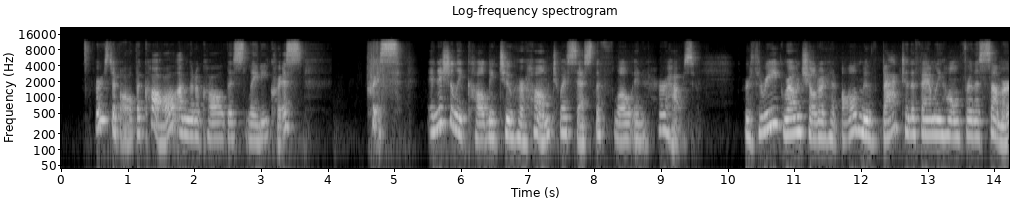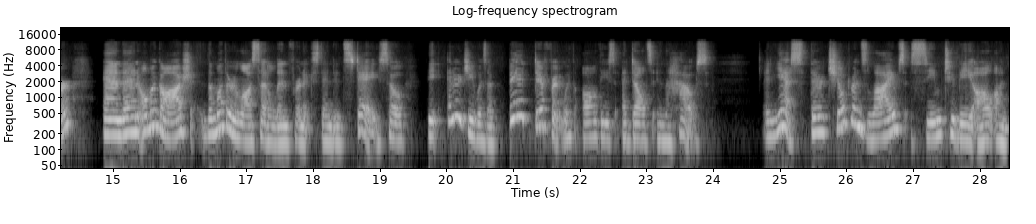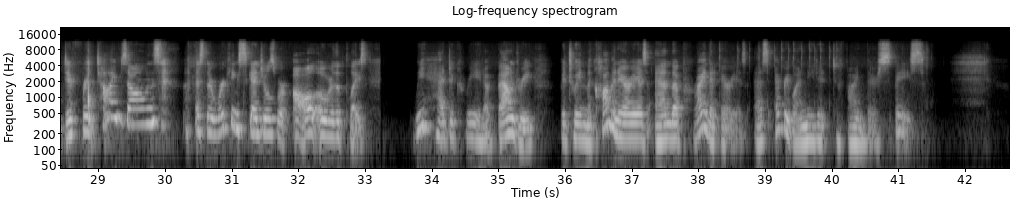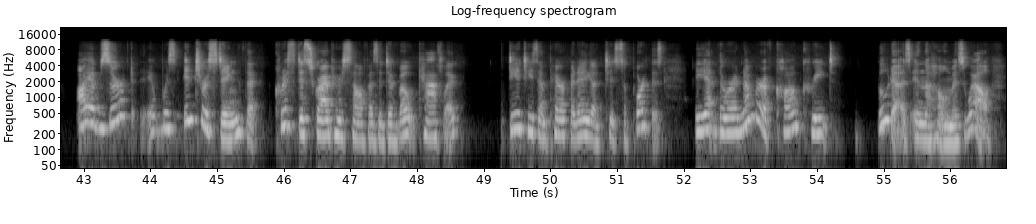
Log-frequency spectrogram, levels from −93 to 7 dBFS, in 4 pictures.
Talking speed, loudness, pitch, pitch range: 155 wpm, -26 LUFS, 185 Hz, 160-225 Hz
